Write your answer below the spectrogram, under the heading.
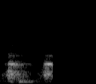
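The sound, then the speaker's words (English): A dog barks twice in quick succession, a longer woof followed by a shorter one, both fairly quiet, then silence. “Even Merlin agrees. Ah, that Merlin. That Merlin's a good doggo.”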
